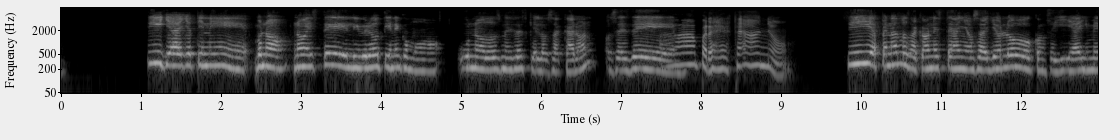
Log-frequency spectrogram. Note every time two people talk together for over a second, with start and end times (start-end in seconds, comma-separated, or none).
none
